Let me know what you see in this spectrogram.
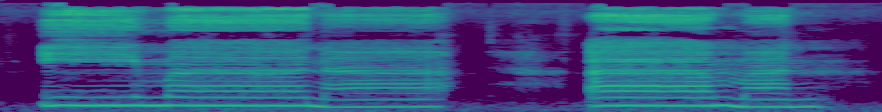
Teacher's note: mad badal. Panjangnya hanya 2 harokat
